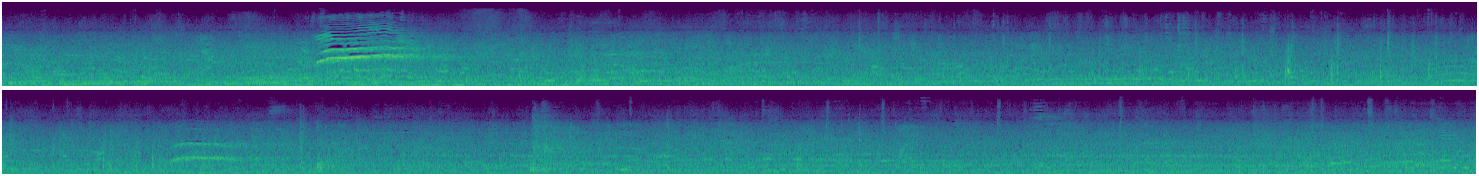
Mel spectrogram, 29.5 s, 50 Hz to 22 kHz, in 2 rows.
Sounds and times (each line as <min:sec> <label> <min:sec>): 0:00.0 people 0:29.4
